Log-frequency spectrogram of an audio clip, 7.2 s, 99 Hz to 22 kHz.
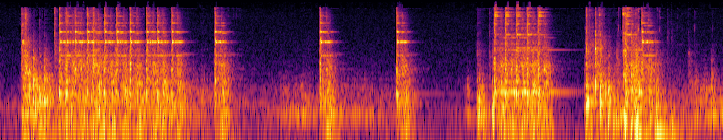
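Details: Restored 1977 Williams Hot Tip, Williams' first solid-state pinball machine: bursts of sharp solenoid clacks and ringing chimes separated by short quiet gaps while scoring; normal gameplay.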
